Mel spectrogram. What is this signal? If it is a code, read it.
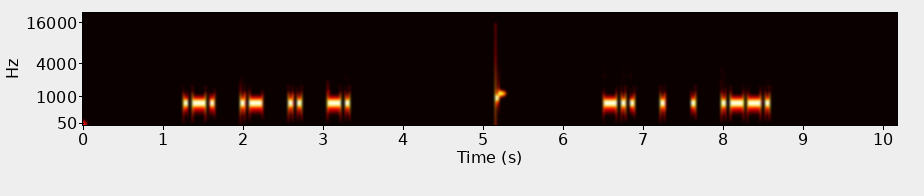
Morse code, heard as a keyed tone, about 22 wpm, spaced as for 16 wpm, 700 Hz. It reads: RAIN DEEP
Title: 2x Character Spacing - Top 500 Words - 22wpm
